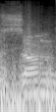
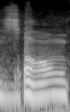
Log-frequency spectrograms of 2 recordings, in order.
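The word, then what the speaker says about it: Dzong: So the Zong's spelling is the D-Z-O-N. So D is silent out here guys. So इसके लिए उसको Zong बोला जाता है.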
